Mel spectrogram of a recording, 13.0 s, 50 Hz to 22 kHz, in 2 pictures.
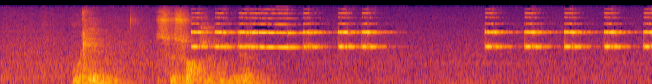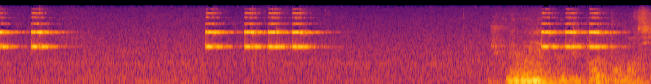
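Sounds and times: quick high beeps: 1.9 - 4.0, 4.8 - 7.3, 8.6 - 9.9, 11.9 - 12.8.

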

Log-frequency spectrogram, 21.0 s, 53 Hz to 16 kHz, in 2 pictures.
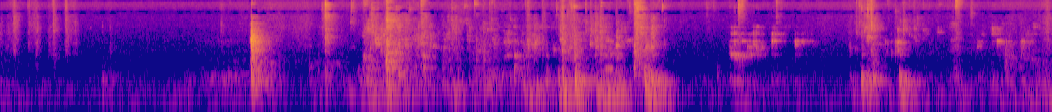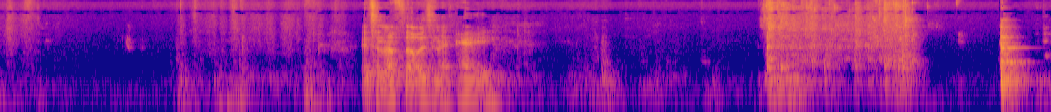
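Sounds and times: water splashing in sink: 3.2 - 10.9, 18.1 - 19.9.

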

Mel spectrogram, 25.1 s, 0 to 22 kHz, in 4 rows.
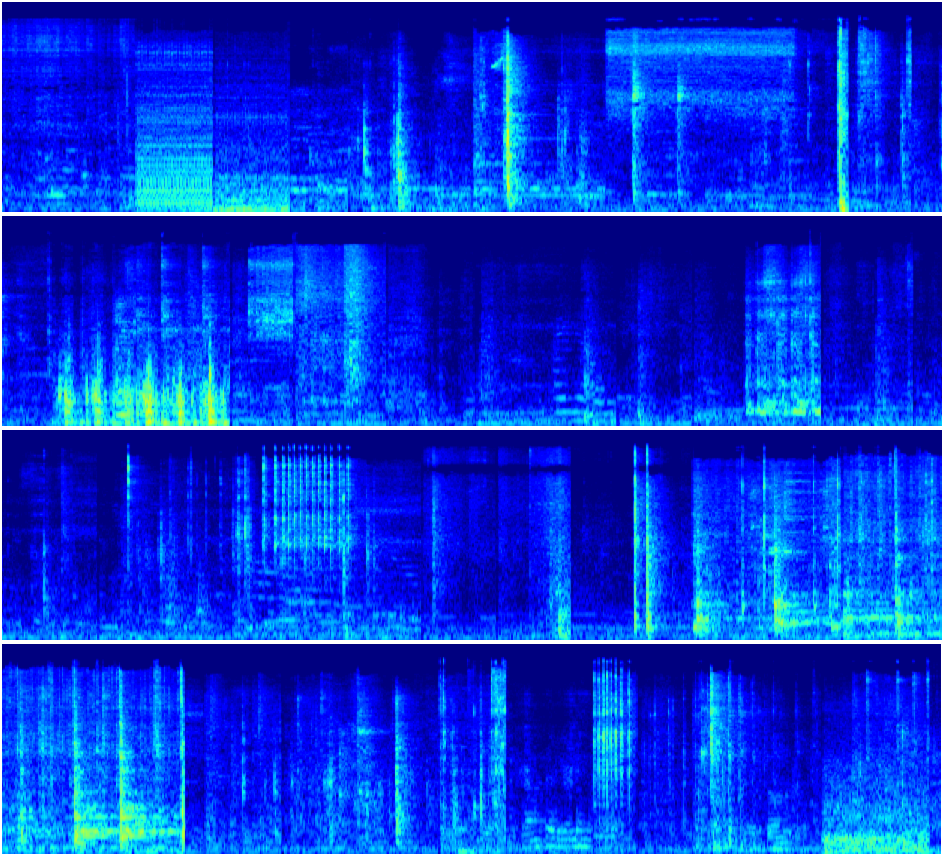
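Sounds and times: mechanical clicks and handling: 13.4 - 15.0, 22.8 - 23.8.

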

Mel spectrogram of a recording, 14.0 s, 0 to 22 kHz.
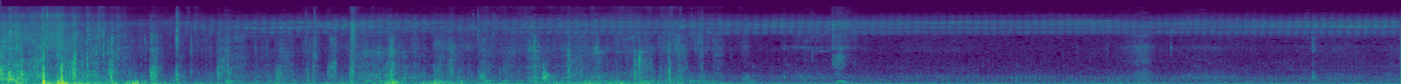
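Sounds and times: footsteps on gravel: 0.0 - 7.3
insects chorus: 0.0 - 14.0.

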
